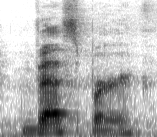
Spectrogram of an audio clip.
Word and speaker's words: Vesper: right yeah um and not vesa like motorcycle no Vesper okay I actually knew a person in real life named that they're British so they're not really pronouncing the R I guess strongly enough I just thought she vesa that no it's veser that means wasp in in Italian so I thought that's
